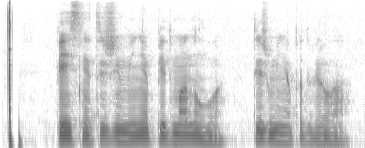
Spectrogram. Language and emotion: Russian, neutral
